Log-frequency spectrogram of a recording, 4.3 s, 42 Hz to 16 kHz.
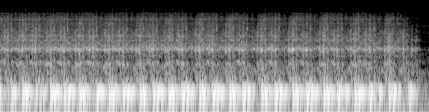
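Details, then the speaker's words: Kawasaki Versys 650, fully warm engine, idle screw turned anticlockwise from 1,300 rpm to lower idle: idle pulses unevenly about three beats a second then dies at four seconds; stall from idle set too low. "afogou certo bar a marcha lenta ficou baixa demais"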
